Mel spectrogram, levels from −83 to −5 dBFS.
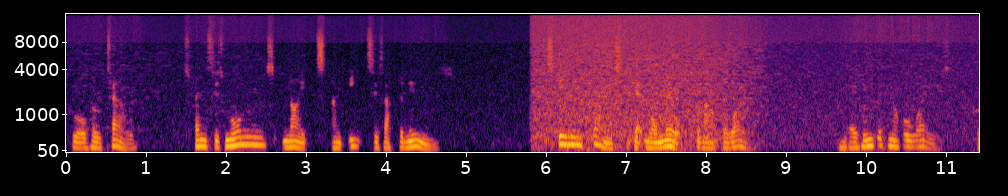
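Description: Noise suppressor artifacts run through the whole clip. The suppressor pulls down every band it judges to be steady noise by about 18 dB, frame by frame, so the background dips between phrases and swells back under the speech. On a spectrogram the noise floor looks patchy. In the waveform the gaps sit lower than the voiced stretches, pumping with the speech.

Speech cut by the noise suppressor first appears between 1.47 and 1.96 s, then from 3.13 to 4.18 s and from 4.64 to 4.82 s. Each time the suppressor mistook quiet speech energy for noise and turned it down by about 18 to 19 dB, a couple of hundred milliseconds in total in each of the first two spans and a brief moment in the third. Soft consonants and word tails sound swallowed. A spectrogram shows high-frequency fricative energy fading out early, and the waveform shows endings tapering abruptly.

Noise suppressor catching up follows. 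The room noise steps up by about 11 dB near 6 s, to roughly 5 dB below the speech. The suppressor's noise estimate lags, so from 5.79 to 8.53 s, about 2.7 s, the louder background leaks through before settling to about 13 dB of reduction. A spectrogram shows a broadband floor that brightens and then gradually darkens. The waveform's baseline thickens, then thins.

Overlapping the end of that stretch, speech is cut again from 8.19 to 8.63 s, by about 12 dB over roughly 150 ms. The longest cut runs from 9.64 to 11.42 s, reaching about 19 dB and clipping the soft parts for well over half a second in total. Trailing syllables fade in the spectrogram and the waveform's quiet tails.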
